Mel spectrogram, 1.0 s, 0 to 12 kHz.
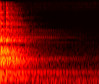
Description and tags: steel bench hit.4
One school steel bench one drumstick and h4n zoom.
bench, h4n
